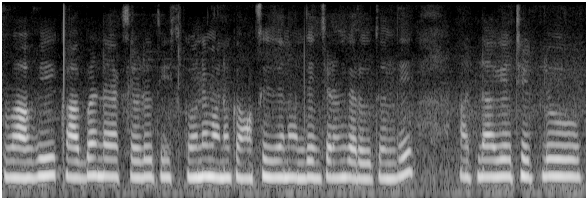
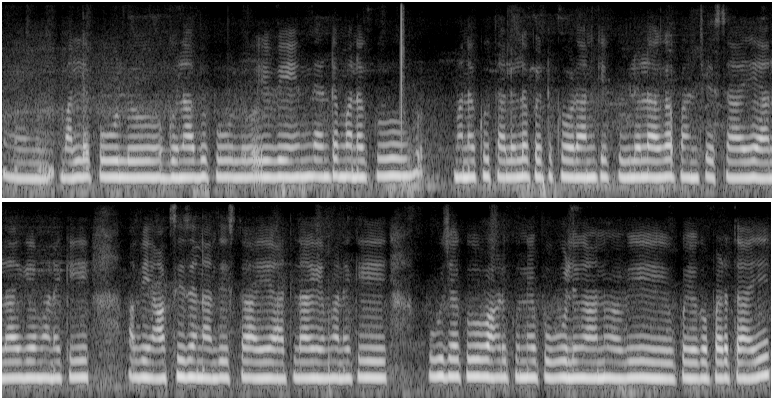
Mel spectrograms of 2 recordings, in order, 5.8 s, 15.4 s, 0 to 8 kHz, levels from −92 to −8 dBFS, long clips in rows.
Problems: constant background noise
